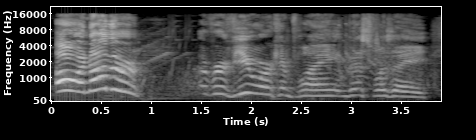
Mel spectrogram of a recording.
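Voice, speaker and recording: A young woman co-hosting a let's play with casual, animated gaming commentary. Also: high-pitched, slow. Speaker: let's play co-host and editor. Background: video game music.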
